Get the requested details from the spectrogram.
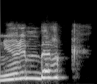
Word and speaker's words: Nuremberg: Ahorita les subí una de las mejores, mejores conciertos de Aerosmith que hay, que es el Rock and Ring en el 97, en Nuremberg, creo que se pronuncia así. Dice mi productora que está bien pero que no lo vuelva a hacer.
